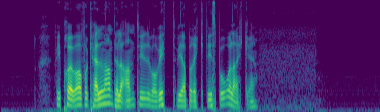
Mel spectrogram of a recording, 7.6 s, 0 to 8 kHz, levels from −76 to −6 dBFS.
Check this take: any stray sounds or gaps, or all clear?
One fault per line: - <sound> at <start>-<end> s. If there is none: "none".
none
